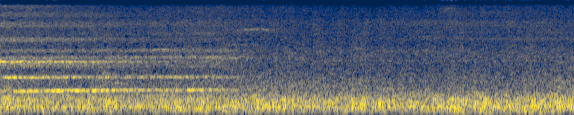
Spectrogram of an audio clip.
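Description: A train moving through the station with a steady low rumble. A high whine rises slightly in pitch and fades out about two seconds in.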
